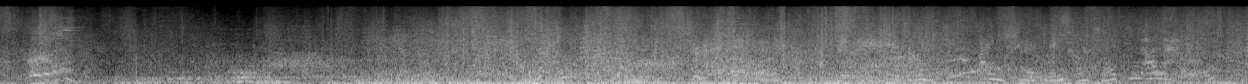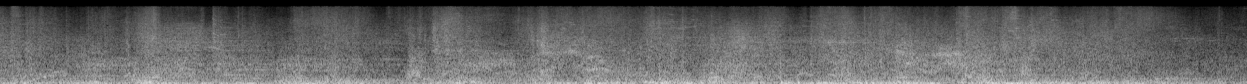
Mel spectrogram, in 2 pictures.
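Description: Magic blasts and combat effects crackle and boom in a busy fight.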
